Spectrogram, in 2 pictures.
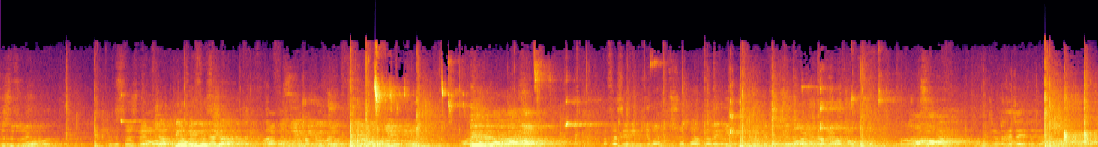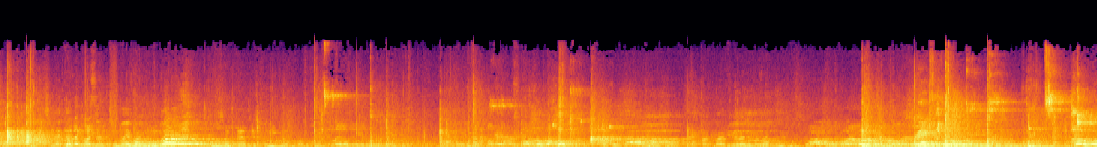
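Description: A ball is kicked with sharp thuds that echo in a large hall.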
